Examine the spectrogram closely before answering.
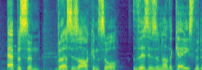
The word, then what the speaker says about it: Arkansas: Arkansas, as I thought it was pronounced for the first 2.5 decades of my life. But actually, Arkansas. Epperson versus Arkansas.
